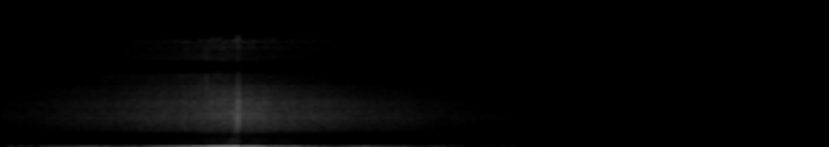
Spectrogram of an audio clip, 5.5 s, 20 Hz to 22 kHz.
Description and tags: amber bass 03, incoming
i worked out these 3 variations of the same bass sample, all very deep low frequency. should be suitable for minimal techno or ambient, and it is useless for small amps, because sound is of very low freq.
bass-ambient, clean-bass, low-bass, nice-bass, sub-bass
